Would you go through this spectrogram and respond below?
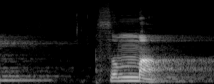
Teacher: میم مشدد ہے، ایک الف کی مقدار غنہ ہوگا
